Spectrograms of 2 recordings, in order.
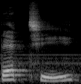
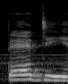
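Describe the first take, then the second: First: The middle T is a crisp voiceless stop. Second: The middle T is a quick voiced flap. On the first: "instead of Betty" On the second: "often we say Betty"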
